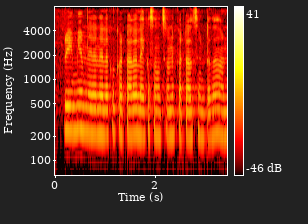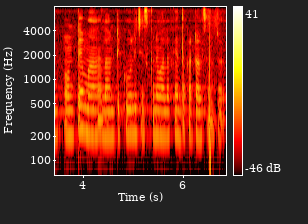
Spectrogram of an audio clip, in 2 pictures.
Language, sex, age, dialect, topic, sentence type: Telugu, male, 25-30, Telangana, banking, question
